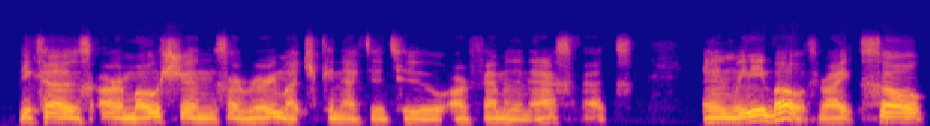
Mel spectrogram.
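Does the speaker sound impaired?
Yes: cleft palate; present since childhood.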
